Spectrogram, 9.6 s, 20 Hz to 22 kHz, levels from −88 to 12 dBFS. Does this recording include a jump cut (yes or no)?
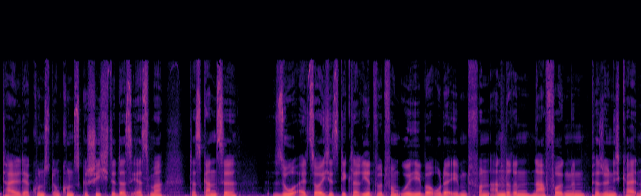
no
